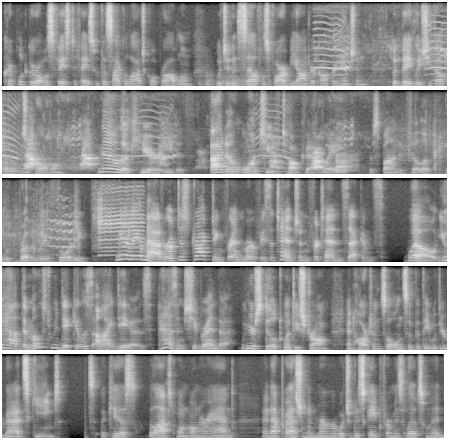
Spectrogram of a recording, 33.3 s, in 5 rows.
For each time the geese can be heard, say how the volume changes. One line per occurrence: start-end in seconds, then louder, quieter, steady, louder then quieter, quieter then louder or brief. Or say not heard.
not heard.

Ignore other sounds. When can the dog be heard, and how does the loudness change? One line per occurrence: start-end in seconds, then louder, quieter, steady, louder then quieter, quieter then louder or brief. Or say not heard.
6.8-12.0 quieter then louder.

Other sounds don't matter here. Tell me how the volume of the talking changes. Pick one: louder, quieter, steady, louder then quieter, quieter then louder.
steady.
